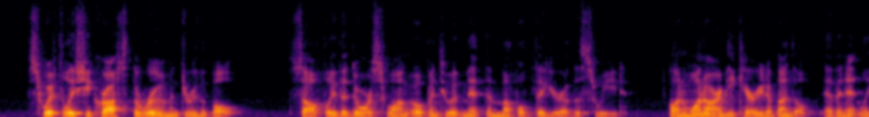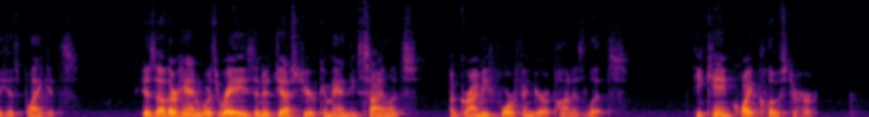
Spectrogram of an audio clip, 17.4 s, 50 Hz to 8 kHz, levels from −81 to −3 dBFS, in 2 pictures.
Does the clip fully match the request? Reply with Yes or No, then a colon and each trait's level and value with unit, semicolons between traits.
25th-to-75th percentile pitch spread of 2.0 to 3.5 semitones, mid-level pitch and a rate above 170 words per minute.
No: average, 2.8 semitones; low, 105 Hz; average, 185 wpm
